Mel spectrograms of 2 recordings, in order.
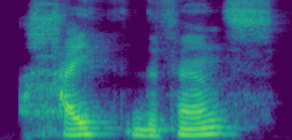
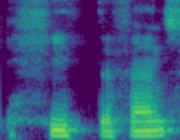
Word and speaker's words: Height Defense: Uh this is from Height Defense. I I uh found out that I was pronouncing it wrong in the first video. It's height defense, not Heath Defense that I was originally calling it.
